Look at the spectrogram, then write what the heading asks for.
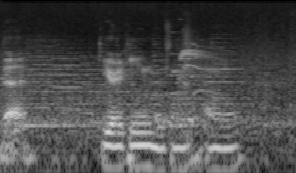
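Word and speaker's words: Ghirahim: I always pronounce it Girahim, but I think you're supposed to be like Girahim, I think is what you're supposed to do. Something like that. Girahim or something, I don't know.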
